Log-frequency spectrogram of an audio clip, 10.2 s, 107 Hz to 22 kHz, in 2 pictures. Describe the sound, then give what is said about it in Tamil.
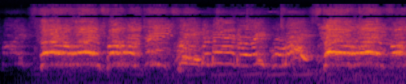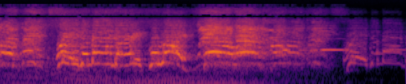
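More than 200 protesters, amid a heavy police presence, chant loudly in unison outside the chambers of a local council meeting in Merrylands, protesting a ban on same-sex parent children's books in council libraries. They repeat a short rhythmic phrase every couple of seconds, the massed voices rising and falling before trailing off at the end. “பலத்த காவல்துறை பிரசன்னத்திற்கு மத்தியில் 200க்கும் மேற்பட்ட ஆர்ப்பாட்டக்காரர்கள் மெரிலான்சில் உள்ளூர் கவுன்சில் கூட்டம் நடைபெற்ற அறைகளுக்கு வெளியே கூடினர்.”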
